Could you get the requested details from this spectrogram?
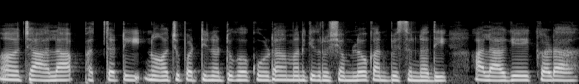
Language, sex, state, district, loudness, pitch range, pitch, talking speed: Telugu, female, Andhra Pradesh, Visakhapatnam, -13 LUFS, 195-205 Hz, 200 Hz, 105 wpm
